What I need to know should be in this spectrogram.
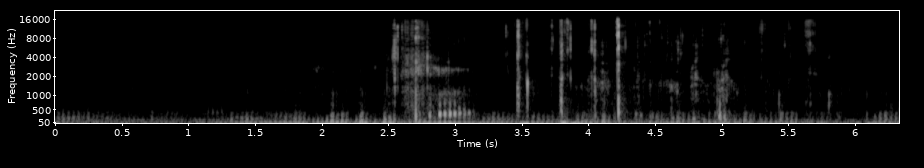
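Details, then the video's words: Pet cat purring as it is groomed and given treats indoors, a continuous deep rumble under sharp crunchy chewing clicks that grow busier after the first two seconds. "ASMR with my CAT! Purring, Eating, and Grooming"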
